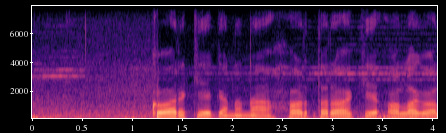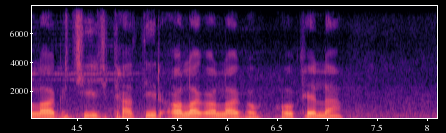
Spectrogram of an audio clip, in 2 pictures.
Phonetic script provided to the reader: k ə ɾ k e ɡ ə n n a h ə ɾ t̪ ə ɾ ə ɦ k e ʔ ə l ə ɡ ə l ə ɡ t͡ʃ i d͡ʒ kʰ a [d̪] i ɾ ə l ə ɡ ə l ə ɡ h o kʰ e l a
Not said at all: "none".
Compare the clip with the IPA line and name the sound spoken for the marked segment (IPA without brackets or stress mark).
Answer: t̪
